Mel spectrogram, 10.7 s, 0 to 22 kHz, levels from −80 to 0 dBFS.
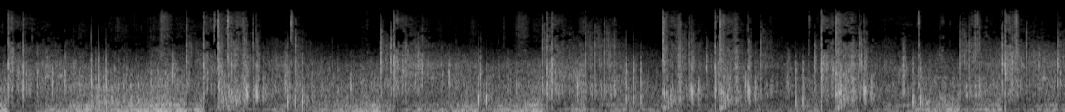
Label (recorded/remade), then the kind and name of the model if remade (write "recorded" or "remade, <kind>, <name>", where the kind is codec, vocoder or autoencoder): recorded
